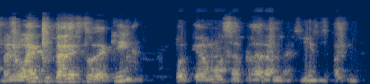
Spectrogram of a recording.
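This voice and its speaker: A man's voice: mid-range voice, expressive, fast talker, a little hiss or hum. A man teaching a math class, patiently guiding students step by step. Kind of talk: classroom lesson. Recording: echoey classroom, dull lo-fi sound.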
